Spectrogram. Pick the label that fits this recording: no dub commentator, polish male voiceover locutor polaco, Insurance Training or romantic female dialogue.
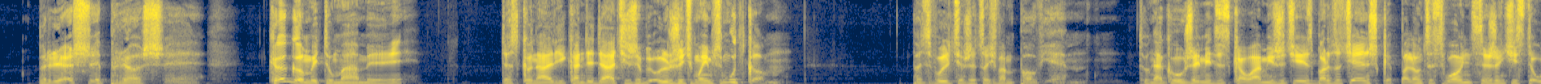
polish male voiceover locutor polaco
